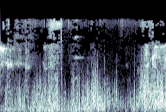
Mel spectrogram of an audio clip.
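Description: Steady, loud wind buffets the microphone, producing a continuous low rumbling roar with gusty surges and no clear voices.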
